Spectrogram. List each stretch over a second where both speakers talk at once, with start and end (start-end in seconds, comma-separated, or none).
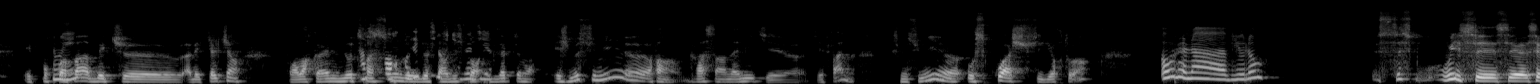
3.6-4.9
